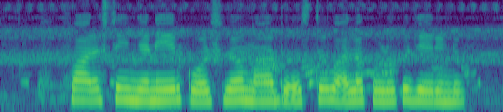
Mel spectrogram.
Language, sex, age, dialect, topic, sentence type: Telugu, male, 18-24, Telangana, agriculture, statement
